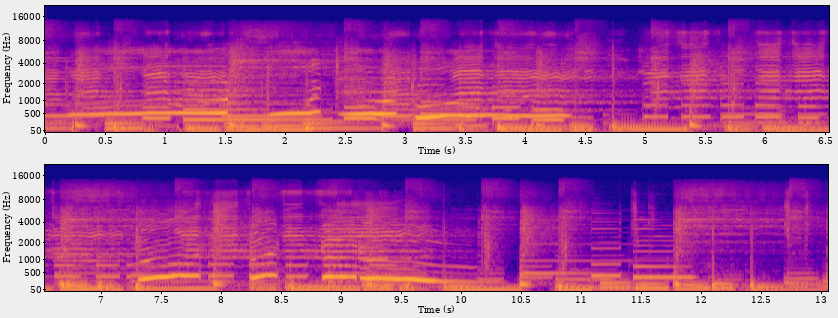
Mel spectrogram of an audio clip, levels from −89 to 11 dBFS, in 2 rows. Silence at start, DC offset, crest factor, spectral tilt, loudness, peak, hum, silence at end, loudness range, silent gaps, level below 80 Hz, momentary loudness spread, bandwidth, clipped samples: 0 s; under 0.1%; 14 dB; -5.5 dB/octave; -16 LUFS; -2 dBFS; none; 0 s; 6 LU; none; -28 dBFS; 10 LU; 15 kHz; under 0.1%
